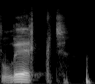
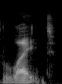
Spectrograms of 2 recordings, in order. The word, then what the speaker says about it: Licht: Anyways, Chris Licht, or I think it's pronounced Light, branded Don Lemon's comments as unacceptable during a 9 a.m.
